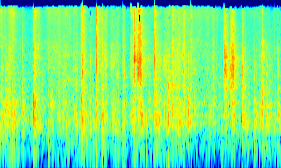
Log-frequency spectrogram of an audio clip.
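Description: Cardboard box being folded and worked by hand: irregular rustles, scrapes and small taps as a tab is pushed at a slot that won't go in.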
